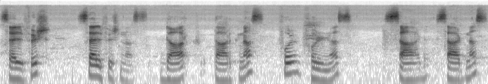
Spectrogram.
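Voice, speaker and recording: A teacher giving an English grammar lesson, repeating English example sentences slowly and dotting the talk with okay and hmm. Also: mid-range voice, a little hiss or hum.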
